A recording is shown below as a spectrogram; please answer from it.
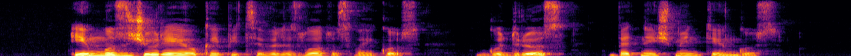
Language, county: Lithuanian, Marijampolė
